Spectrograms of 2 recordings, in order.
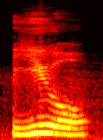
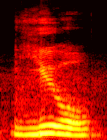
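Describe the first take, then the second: Both takes have the same delivery.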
